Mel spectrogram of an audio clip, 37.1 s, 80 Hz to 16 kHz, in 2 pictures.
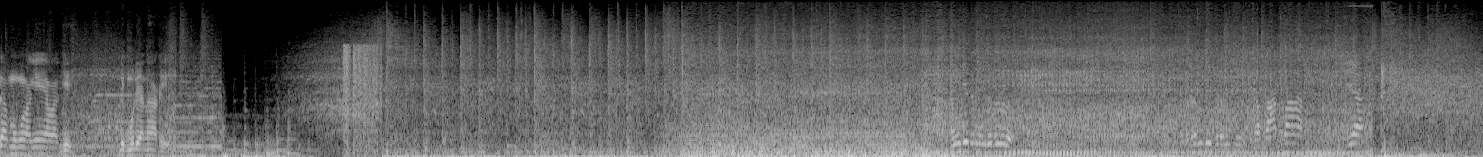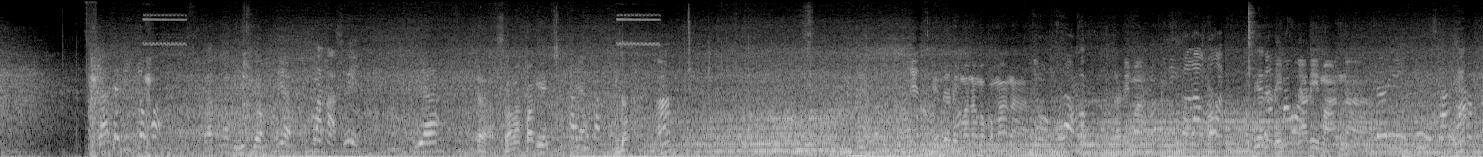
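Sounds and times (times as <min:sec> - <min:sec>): road noise: 0:00.0 - 0:17.3, 0:18.5 - 0:37.0
motorcycle and scooter engines: 0:08.2 - 0:17.2, 0:19.7 - 0:37.0.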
